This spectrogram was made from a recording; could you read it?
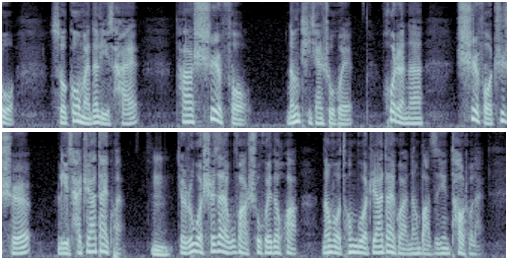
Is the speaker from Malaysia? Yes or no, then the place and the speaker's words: no; China; 因为大家知道我们中国人的话。是非常喜欢储蓄的，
